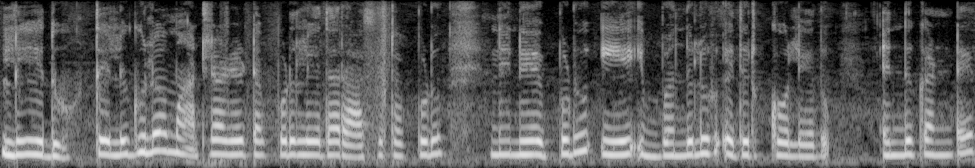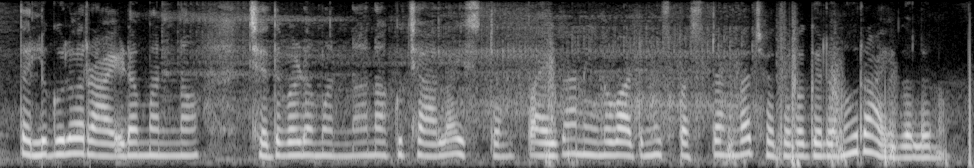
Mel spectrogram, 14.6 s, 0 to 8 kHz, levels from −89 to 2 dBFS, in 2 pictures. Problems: constant background noise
